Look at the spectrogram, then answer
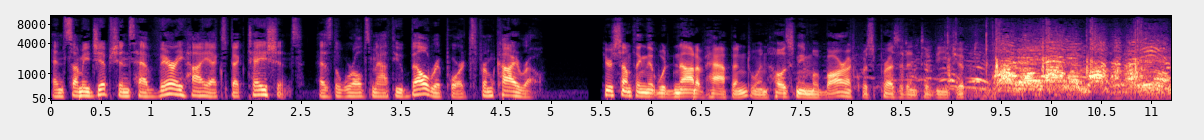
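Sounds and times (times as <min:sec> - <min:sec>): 
speech: 0:00.0 - 0:11.2
demonstrators chanting at palace gate of Qasr al-Ittihadiyya in Cairo: 0:08.0 - 0:11.2.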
